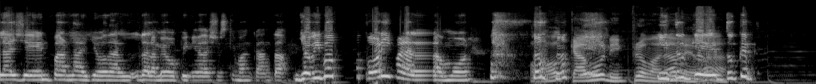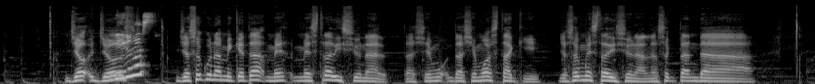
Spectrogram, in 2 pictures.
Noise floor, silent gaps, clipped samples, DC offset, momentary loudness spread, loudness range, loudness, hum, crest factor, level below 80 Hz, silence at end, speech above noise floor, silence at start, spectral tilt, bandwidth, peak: -51 dBFS; none; under 0.1%; under 0.1%; 12 LU; 7 LU; -21 LUFS; none; 14 dB; -52 dBFS; 0.6 s; 30 dB; 0 s; -4 dB/octave; 16.5 kHz; -8 dBFS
